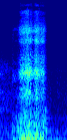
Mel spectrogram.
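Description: A woman gives a single soft, muffled sneeze, brief and faint, with no talking around it.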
